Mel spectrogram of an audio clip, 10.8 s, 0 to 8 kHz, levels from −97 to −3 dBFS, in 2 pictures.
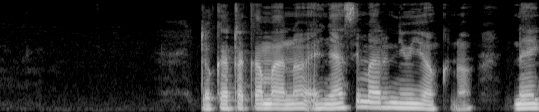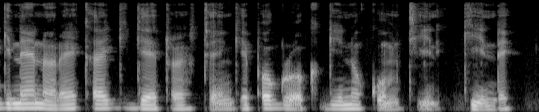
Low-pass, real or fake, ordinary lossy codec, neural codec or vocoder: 7.2 kHz; real; none; none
